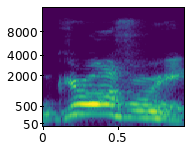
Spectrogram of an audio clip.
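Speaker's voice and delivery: dragged-out, high, loud words around a mouthful. Voicing a thief struggling while chewing parchment: chewing while talking. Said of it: "he's just chewing on this".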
